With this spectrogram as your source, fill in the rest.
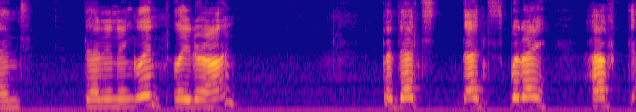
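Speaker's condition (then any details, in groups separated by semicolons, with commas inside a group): Cerebral palsy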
